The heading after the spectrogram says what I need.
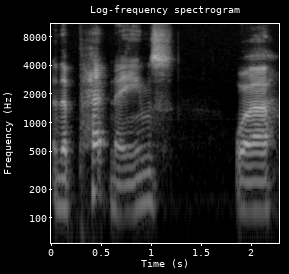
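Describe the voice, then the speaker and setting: A man's voice: mid-range voice, steady tone, slow pace, pushed and bright, clean tone. A man chatting casually as a podcast co-host, giving opinions with wry, coarse humour. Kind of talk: casual chat reviewing games.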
